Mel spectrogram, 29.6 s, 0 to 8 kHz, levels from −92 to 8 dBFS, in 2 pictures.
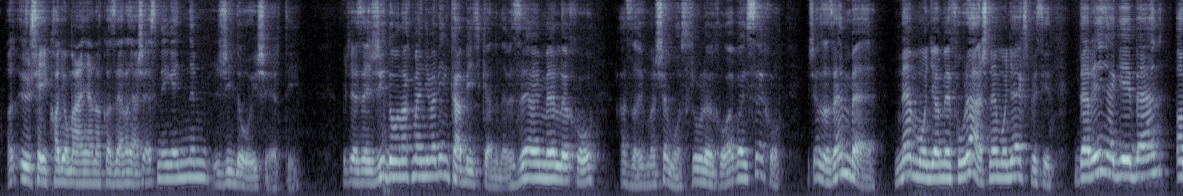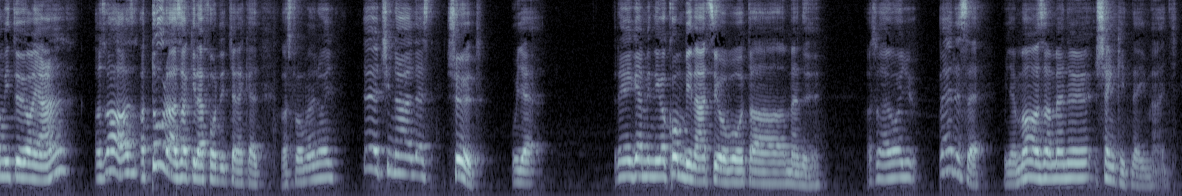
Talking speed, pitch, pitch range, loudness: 165 wpm, 180 Hz, 135-205 Hz, -22 LUFS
